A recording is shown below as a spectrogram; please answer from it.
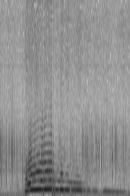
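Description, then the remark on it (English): A voice imitates a dog with one long, drawn-out howling cry that rises, then slowly falls and trails off. It is fairly loud, with no talking. “And he heard nothing but dogs. What did the dog say?”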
